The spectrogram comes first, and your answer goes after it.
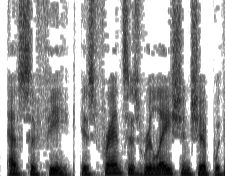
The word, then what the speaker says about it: Françafrique: Françafrique, French pronunciation, F-Safique, is France's relationship with its former African colonies.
